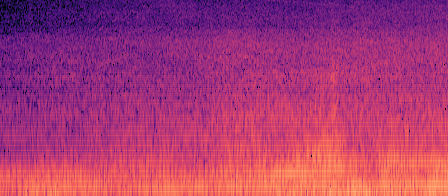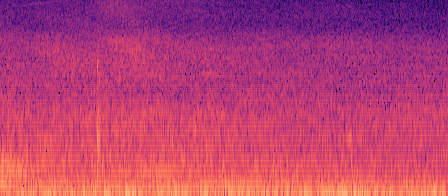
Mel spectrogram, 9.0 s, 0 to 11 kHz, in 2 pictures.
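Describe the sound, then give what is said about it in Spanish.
Street ambience at a tram stop in Tarongers at 2 p.m., as students arrive to take the tram home: a steady wash of traffic noise with a vehicle engine swelling and falling as it passes, plus a couple of brief sharp clicks and faint murmuring. “Son las 2 del mediodía en Tarongers y los alumnos y alumnas se acercan a la parada del tranvía para volver a casa.”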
